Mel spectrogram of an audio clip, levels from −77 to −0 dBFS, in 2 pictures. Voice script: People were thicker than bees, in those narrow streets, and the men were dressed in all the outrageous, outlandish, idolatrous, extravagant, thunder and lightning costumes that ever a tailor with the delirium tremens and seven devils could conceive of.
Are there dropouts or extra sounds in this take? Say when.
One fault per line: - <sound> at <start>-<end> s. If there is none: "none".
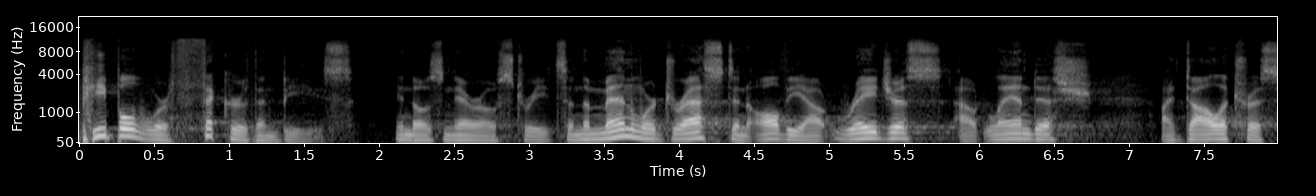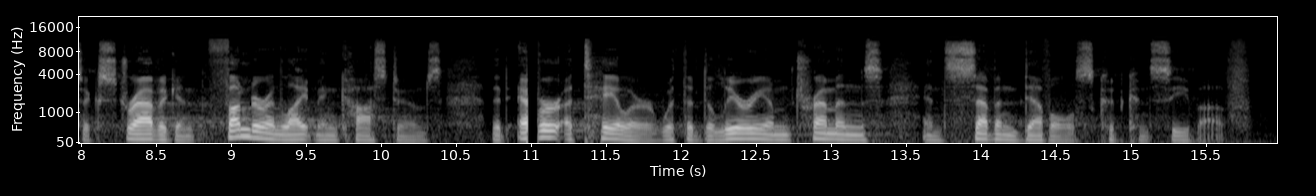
- dropout at 11.0-11.0 s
